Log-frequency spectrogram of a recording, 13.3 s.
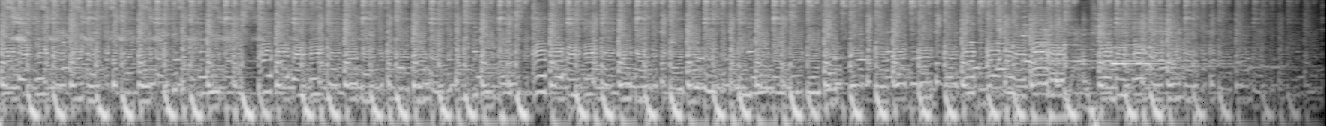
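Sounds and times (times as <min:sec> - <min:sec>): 
remix music: 0:00.1 - 0:13.2.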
